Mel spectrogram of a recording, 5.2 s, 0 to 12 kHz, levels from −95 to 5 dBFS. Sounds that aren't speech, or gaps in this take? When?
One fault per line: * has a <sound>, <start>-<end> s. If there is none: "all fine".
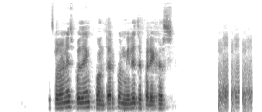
* has a laugh, 4.4-5.1 s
